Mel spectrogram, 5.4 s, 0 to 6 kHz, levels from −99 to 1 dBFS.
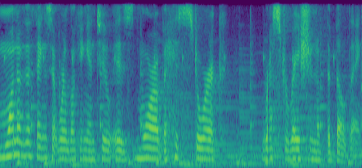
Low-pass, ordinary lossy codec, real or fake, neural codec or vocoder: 5.4 kHz; MP3, 48 kbps; real; none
